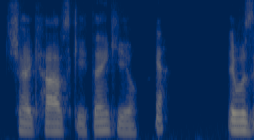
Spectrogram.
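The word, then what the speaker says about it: Tchaikovsky: his name sh sh shabos that's not right shovsky chaikovsky thank you yeah it was in there it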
